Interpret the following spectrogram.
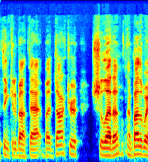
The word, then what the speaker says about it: Suleta: Suleta, and by the way, her name is spelled as if it does not have an H, but it's said with an H, right?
